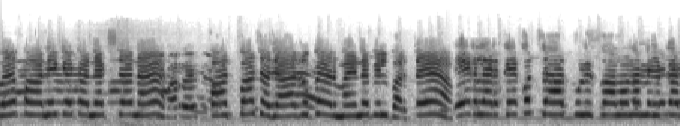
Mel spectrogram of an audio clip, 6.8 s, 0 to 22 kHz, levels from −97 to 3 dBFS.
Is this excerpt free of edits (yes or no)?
no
